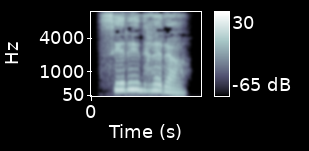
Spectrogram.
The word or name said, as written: ಸಿರಿದರ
